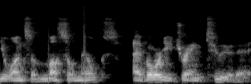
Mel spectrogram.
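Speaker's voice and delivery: low, deep, heavy voice. Retelling how the son offered drinks from the car: imitating son's low voice. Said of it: "he has a low voice, right?".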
